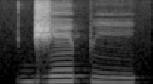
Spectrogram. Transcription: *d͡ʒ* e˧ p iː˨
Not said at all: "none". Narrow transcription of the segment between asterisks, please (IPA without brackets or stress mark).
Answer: d͡ʒ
